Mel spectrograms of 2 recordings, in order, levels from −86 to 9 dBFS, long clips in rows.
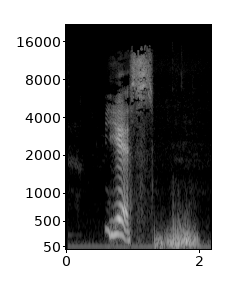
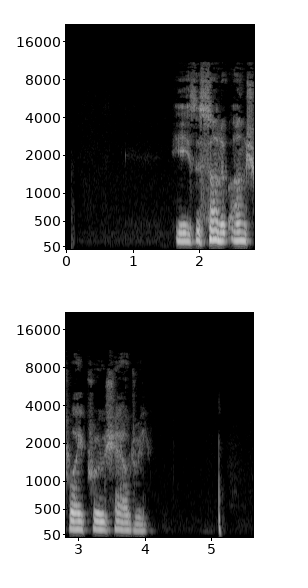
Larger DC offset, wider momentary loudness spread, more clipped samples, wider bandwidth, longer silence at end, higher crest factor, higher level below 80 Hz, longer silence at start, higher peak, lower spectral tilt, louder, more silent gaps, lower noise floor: neither; second, 13 LU vs 23 LU; neither; first, 16 kHz vs 11 kHz; second, 0.15 s vs 0.5 s; about the same, 20 dB vs 20 dB; first, -46 dBFS vs -66 dBFS; second, 0.6 s vs 1.65 s; about the same, -6 dBFS vs -4 dBFS; second, -3 dB/octave vs -6.5 dB/octave; second, -24 LUFS vs -20 LUFS; neither; second, -54 dBFS vs -73 dBFS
